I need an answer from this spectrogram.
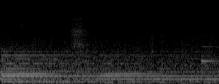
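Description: Steady rain falls in a continuous, even hiss with a soft patter of drops, moderately loud and unbroken throughout, with no voices.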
